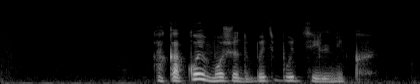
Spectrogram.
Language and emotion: Russian, neutral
